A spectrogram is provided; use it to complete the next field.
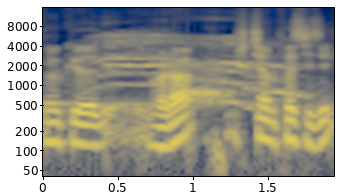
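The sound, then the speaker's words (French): A young child who has just woken from a nap, and is waking badly, cries and wails in the background, rising and falling in short bursts, while an adult talks over it. “Euh, alors, j'ai mon petit qui vient de se lever de la sieste, qu'on va peut-être entendre en fond, là, qui se réveille mal.”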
